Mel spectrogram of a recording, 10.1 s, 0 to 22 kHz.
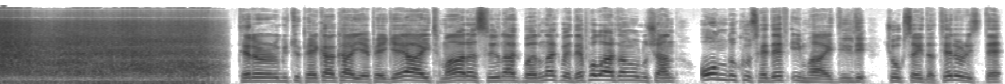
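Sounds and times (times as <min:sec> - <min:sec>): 
military fighter jet roaring overhead on an operation in northern Iraq: 0:00.0 - 0:02.3
speech: 0:02.4 - 0:10.0.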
